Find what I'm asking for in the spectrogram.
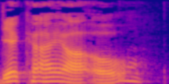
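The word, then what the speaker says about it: dikaiō (δικαιόω): And that is the Greek word dikaiō. Looks like that in the Greek, D-I-K-A-I-O, long O.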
